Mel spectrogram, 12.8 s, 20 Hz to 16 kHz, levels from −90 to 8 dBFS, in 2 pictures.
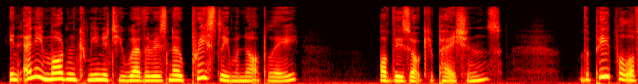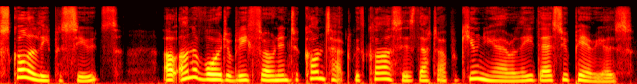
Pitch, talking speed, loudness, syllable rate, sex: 215 Hz, 140 wpm, -19 LUFS, 6.0 syllables/s, female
